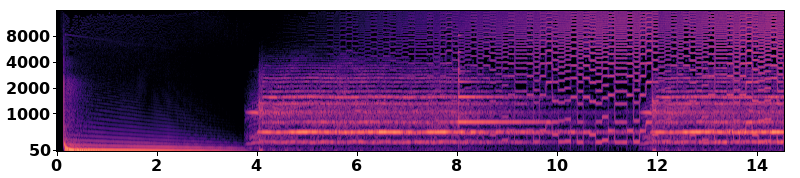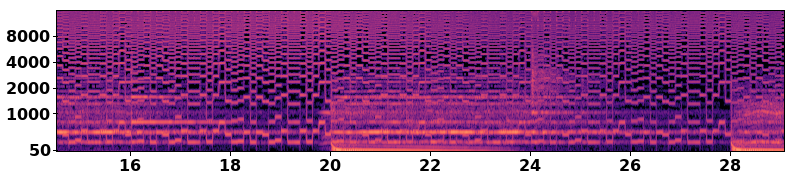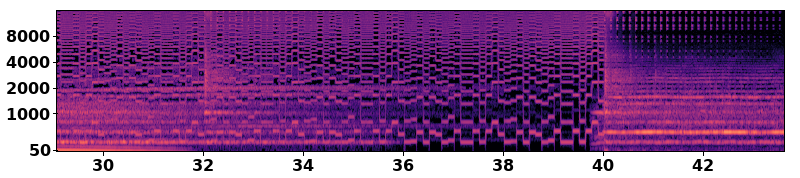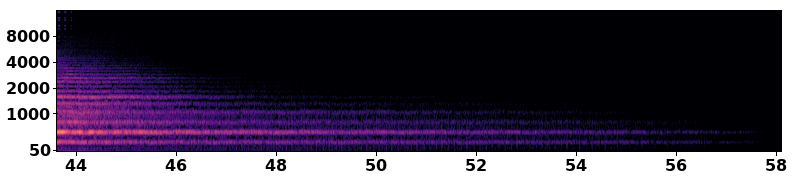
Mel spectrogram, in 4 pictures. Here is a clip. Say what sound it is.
"Another Realm" - Short Ethereal Track
Either decision will work. Make sure you link your creations with this music in the comments!
ethereal, futuristic, science-fiction, sci-fi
